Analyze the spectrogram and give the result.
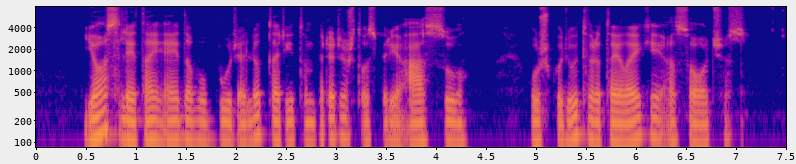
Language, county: Lithuanian, Marijampolė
